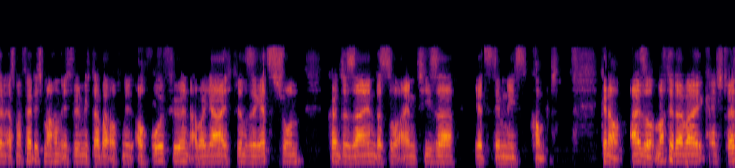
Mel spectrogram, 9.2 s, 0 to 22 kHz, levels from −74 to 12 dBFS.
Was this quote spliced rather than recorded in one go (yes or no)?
no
